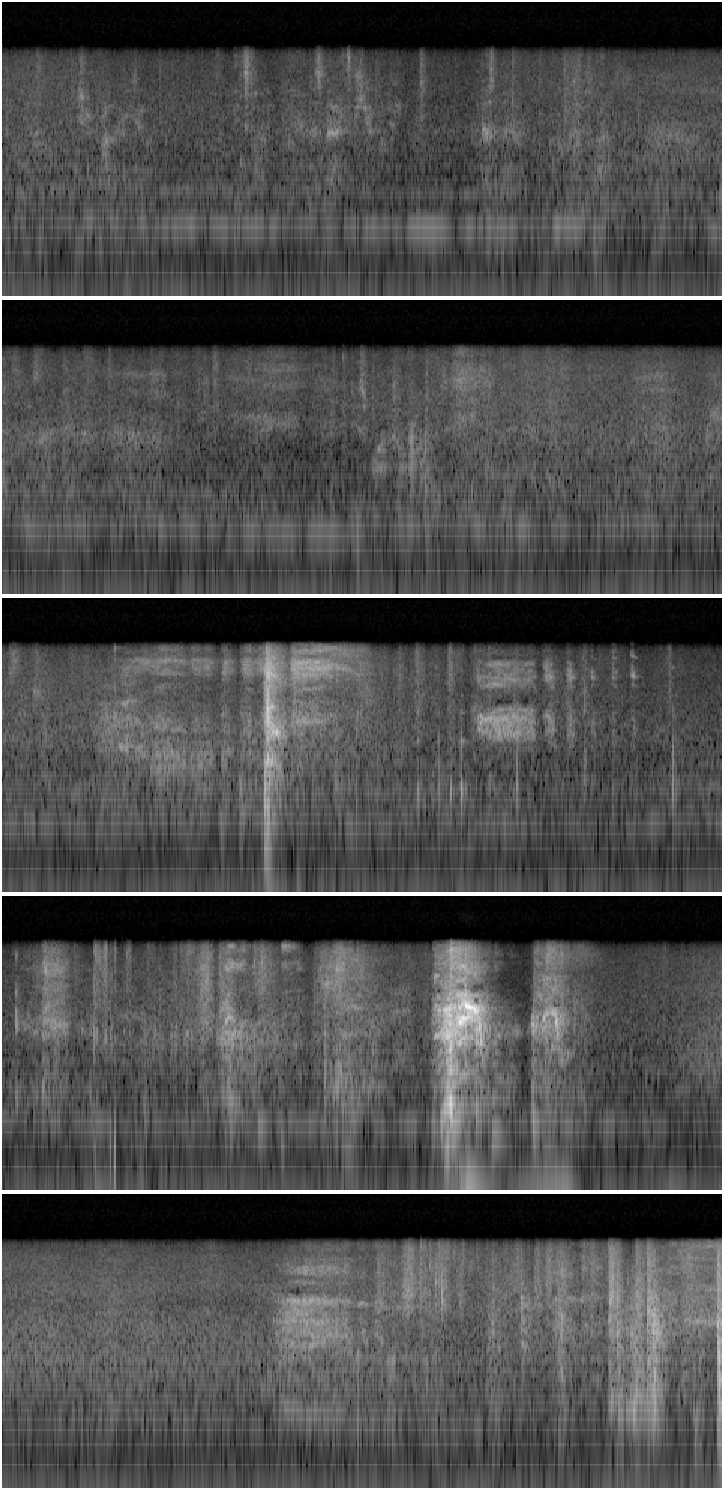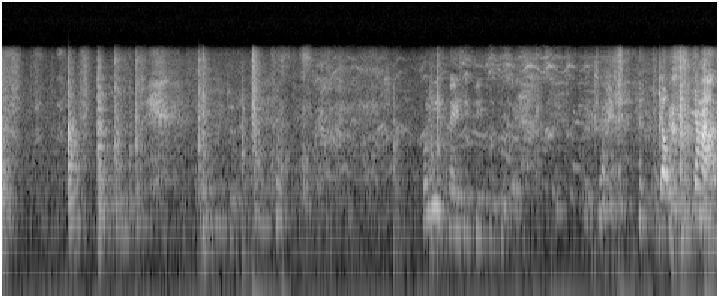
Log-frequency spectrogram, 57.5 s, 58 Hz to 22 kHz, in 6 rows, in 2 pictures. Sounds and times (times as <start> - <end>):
Inside, small room: 0.0 - 57.5
Cough: 22.6 - 23.0, 34.6 - 35.4.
